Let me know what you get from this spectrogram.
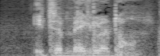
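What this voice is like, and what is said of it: Imitates another person's voice. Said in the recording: “my impersonation of Jason Statham ... It was a little rusty.”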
